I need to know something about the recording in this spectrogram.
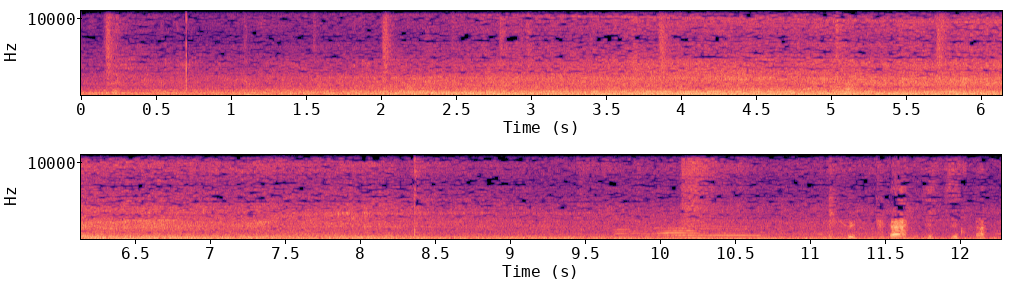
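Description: A road vehicle passing by: engine hum and tyre noise that swell to their loudest about four seconds in and then fade away.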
